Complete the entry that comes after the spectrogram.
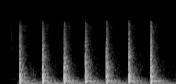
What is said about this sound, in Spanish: Sujétame la silla. Voy a golpear el techo con la escoba.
